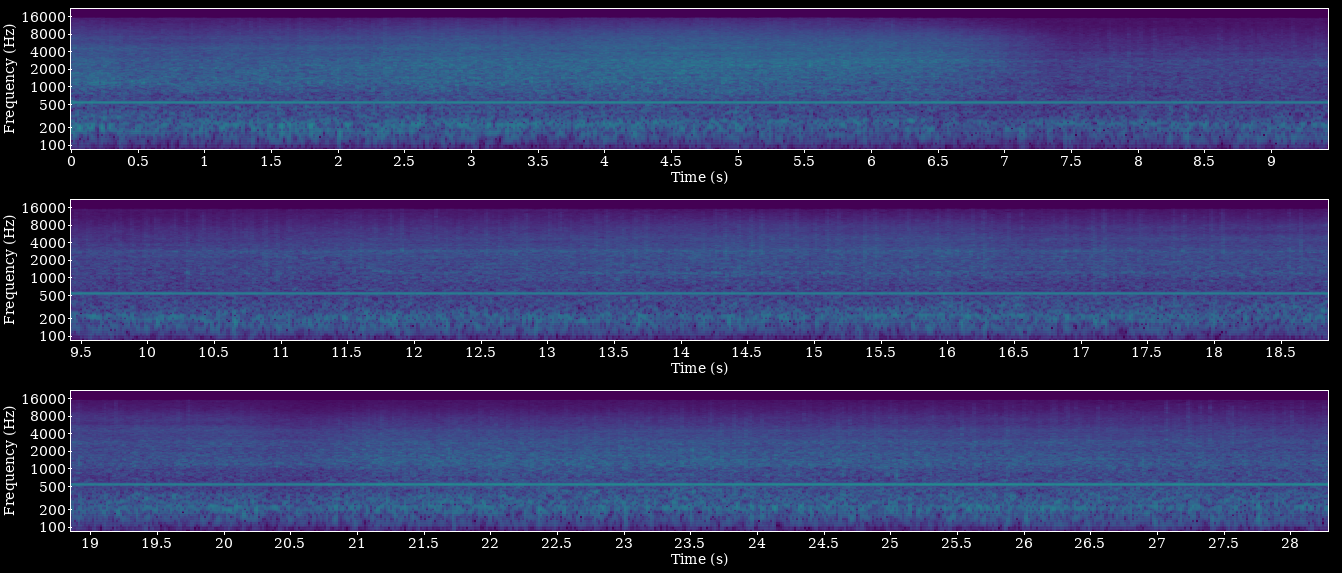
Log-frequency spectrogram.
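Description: Model freight train running on a miniature layout: a steady rolling rush of wheels on track with a constant high hum. It is louder for the first seven seconds or so, then drops to a lower steady level as the train carries on.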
